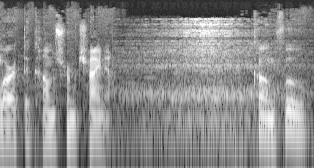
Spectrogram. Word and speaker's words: kung fu: that comes from China kung fu or Gung Fu as it's sometimes pronounced is a Chinese word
